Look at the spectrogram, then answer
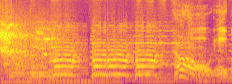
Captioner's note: honking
